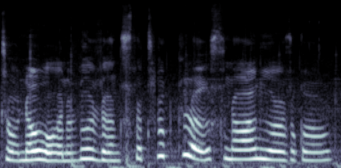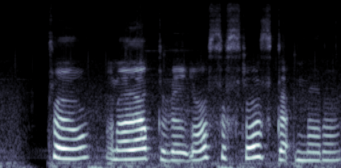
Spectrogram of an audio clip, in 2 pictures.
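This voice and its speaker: A female-sounding put-on character voice at medium pitch and a moderate pace. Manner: menacing, ominous.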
